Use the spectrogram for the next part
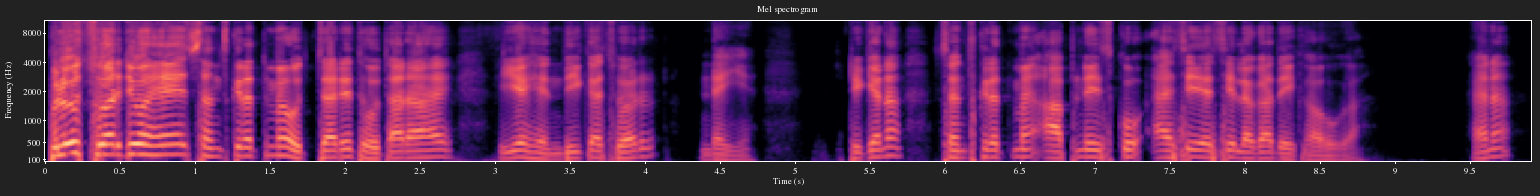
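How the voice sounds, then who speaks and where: Clear-voiced man teaching grammar. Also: on the high side, lively intonation, a bit bright, dry recording. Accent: Rajasthani Hindi. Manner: explanatory, asks and answers his own questions, drawn-out demonstration sounds. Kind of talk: exam-prep grammar lesson.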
